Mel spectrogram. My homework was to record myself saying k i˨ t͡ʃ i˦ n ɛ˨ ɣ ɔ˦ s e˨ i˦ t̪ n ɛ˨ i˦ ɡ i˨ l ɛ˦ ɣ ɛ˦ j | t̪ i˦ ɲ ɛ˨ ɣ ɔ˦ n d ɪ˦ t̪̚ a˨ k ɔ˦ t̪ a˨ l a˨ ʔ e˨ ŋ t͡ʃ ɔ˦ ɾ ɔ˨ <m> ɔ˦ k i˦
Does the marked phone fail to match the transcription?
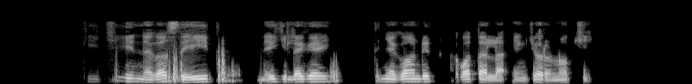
yes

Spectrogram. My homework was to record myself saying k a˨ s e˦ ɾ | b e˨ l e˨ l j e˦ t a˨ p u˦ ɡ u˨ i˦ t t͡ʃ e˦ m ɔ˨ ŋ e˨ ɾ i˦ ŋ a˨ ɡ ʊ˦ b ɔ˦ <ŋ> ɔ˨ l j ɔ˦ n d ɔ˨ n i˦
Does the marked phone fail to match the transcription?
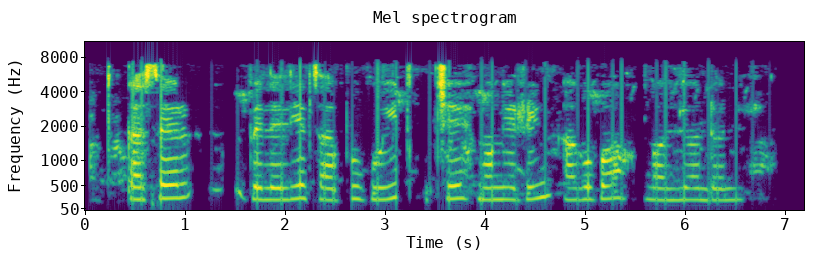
no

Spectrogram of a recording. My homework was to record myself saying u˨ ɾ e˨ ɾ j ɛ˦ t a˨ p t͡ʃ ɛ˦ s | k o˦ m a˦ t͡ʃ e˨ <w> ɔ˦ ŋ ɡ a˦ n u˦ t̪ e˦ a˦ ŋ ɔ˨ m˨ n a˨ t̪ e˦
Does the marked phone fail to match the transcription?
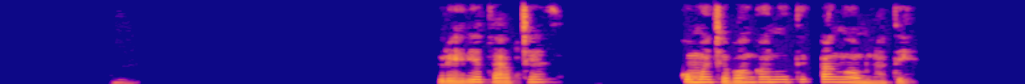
yes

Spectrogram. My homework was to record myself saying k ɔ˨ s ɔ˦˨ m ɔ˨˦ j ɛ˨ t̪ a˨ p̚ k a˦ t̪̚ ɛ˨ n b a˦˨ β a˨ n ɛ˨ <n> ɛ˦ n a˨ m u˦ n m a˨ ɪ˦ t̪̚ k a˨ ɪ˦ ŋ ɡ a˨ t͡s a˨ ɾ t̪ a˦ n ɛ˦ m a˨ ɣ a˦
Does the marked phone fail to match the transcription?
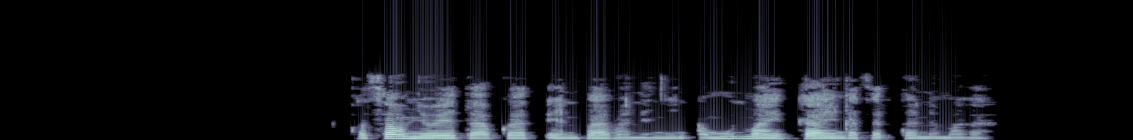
yes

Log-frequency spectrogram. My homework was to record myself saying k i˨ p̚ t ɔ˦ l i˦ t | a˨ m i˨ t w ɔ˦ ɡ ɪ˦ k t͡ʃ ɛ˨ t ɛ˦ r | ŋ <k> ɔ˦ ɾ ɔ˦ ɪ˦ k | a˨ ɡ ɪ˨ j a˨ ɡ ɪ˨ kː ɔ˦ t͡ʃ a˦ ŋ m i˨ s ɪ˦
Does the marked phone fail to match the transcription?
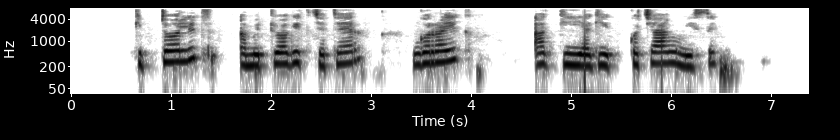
yes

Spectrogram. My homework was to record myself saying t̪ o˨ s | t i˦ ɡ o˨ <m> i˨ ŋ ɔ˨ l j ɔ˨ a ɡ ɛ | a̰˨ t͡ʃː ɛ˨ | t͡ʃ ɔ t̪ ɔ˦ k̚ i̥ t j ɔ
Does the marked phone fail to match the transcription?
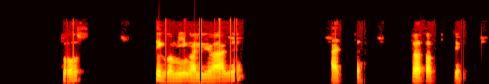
no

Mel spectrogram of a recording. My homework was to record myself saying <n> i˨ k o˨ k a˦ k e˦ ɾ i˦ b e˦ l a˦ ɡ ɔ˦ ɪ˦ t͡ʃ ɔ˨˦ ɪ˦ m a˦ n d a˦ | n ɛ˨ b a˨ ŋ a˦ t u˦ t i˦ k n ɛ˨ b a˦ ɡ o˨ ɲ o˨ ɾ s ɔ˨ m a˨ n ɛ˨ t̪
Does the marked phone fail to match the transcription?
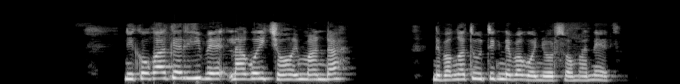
no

